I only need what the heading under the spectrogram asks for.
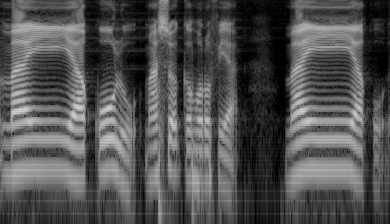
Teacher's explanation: ikhfa yaitu membaca di antara Idgham dan izhar kalau idgham artinya Dia memasukkan suara nunnya dimasukkan ke huruf setelahnya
